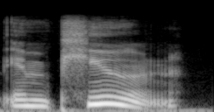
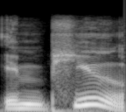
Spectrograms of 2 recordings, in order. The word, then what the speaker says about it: impugn: Our next verb is to impugn. To impugn. Impugn. Stress on the second syllable.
